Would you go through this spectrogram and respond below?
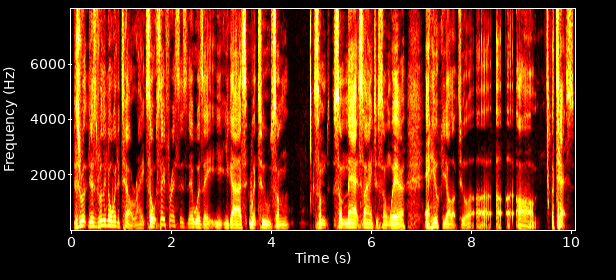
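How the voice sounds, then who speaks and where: A man hosting a casual podcast chat, halting and repeating phrases as he builds up his questions in an animated way. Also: mid-range voice, creaky, no echo, studio quality. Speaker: podcast host posing a question.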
